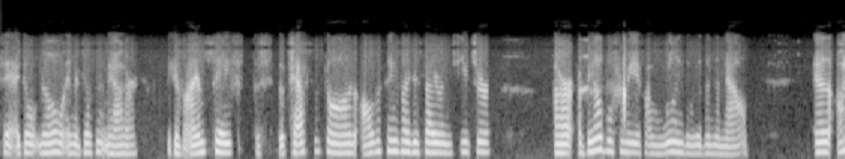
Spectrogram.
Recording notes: ACIM Daily Conference Call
